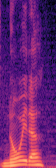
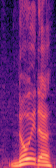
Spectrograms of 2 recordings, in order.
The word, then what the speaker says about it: Noita: Starting off at number 10, it's Noita. Yes, I say it like it's a D. That is my Midwestern accent.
